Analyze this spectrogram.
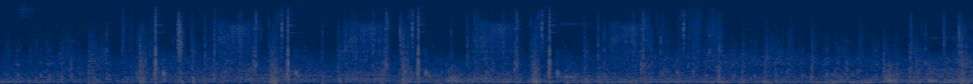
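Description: A character's footsteps crunch and vines rustle as it climbs.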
